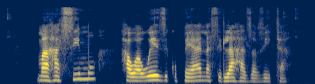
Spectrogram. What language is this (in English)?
Swahili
